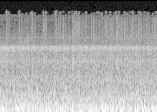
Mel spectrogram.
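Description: Quiet, steady background noise with a faint, steady high-pitched whine; no distinct clicks stand out.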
